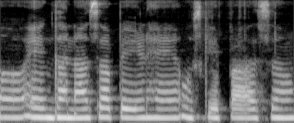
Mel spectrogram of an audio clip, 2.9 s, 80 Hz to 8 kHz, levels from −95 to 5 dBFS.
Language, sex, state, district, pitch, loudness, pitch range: Hindi, female, Chhattisgarh, Raipur, 215 Hz, -14 LUFS, 210-220 Hz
